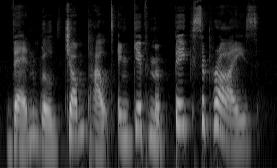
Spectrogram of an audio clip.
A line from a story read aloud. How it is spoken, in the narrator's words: giggled the rabbits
